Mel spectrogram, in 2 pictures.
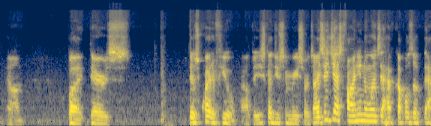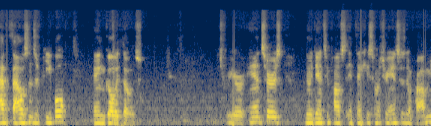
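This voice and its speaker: A young man in a casual live stream Q&A, reading out viewer messages one after another. His voice sits at an ordinary middle pitch, and he rambles with plenty of ums. A faint hiss runs under it. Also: poor audio. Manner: rambling, reads chat messages aloud, many ums. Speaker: co-host of a witchcraft live stream.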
